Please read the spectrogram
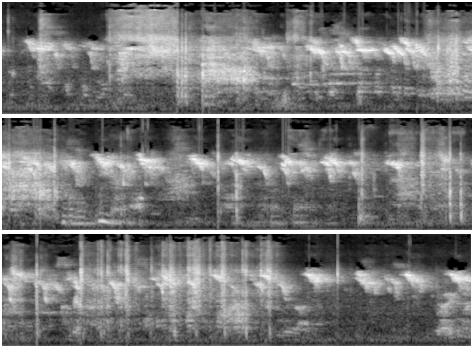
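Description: Birds chirping in quick, repeated short notes, with voices in the background.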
